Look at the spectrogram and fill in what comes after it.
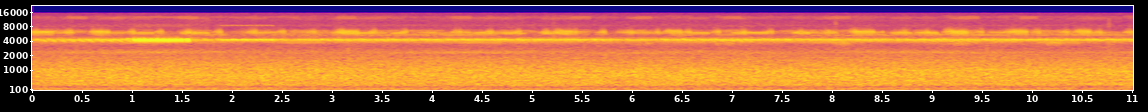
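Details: Crickets chirping at night, a dense steady high-pitched chorus with a louder nearby caller giving short trilled chirps near the start; a second, higher shimmering band of insects pulses throughout.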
